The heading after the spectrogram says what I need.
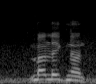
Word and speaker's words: malignant: Like ma in mama, lig in ligma without the ma, and nant, but say it like not with an sound at the beginning of it.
